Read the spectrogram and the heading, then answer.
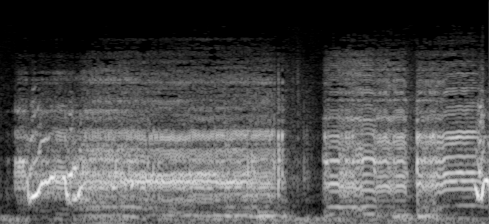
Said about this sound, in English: But look what trouble they went to give you what they thought a Roman galley sounded like. They took a squeaking door. Two squeak boxes, which are leather devices giving forth various squeaks.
